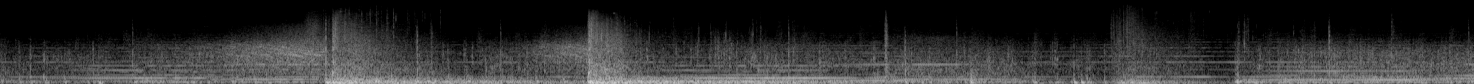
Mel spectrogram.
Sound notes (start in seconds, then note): 3.2 loud explosion; 7.5 tense music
